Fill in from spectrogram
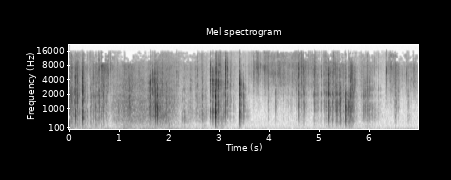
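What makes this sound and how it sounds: Dry soap shavings are pinched and crumbled between fingers, with the pieces dropped back onto the pile. The sound is a soft, dry crinkling and crumbling with bright, crisp crackles and several sharper snaps scattered irregularly throughout.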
